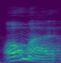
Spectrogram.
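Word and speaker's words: Omagh: Oma, Northern Ireland.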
